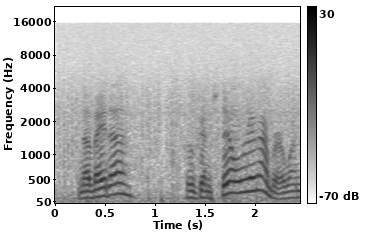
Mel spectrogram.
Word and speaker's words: Nevada: You notice we call it Nevada here in Iowa. The name of the state out west is called Nevada. That's a Spanish name. Well, here in Iowa, we say Nevada. Nevada, spelled the same way.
